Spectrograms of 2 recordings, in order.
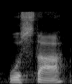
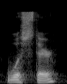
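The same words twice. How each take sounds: First: It is said in a local Massachusetts accent. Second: It is said in a standard pronunciation.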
